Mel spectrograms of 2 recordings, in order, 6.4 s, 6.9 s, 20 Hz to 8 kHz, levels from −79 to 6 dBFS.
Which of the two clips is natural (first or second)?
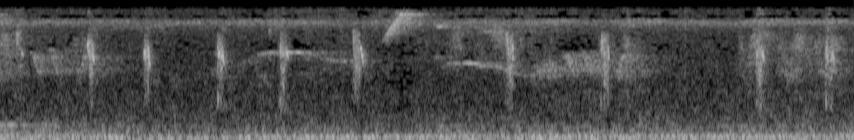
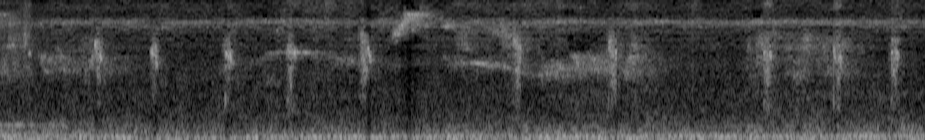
first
